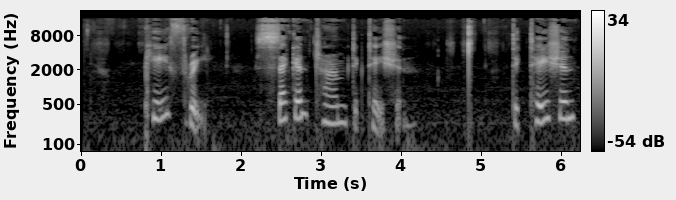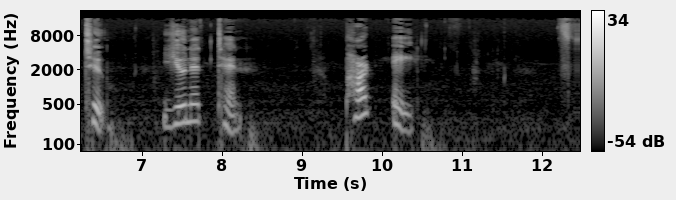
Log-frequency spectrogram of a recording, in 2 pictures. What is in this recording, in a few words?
Dictation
